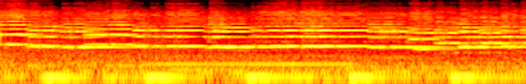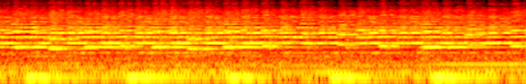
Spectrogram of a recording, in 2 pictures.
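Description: Solo kamancheh, the Iranian bowed spiked fiddle, played with a horsehair bow: a singing melody of held, gliding notes that turns into a quicker run of shorter notes about four seconds in.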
